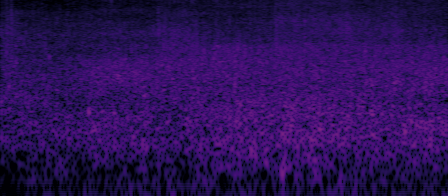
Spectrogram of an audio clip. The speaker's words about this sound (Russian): Море лениво плескалось, нехотя облизывая влажным языком краешек пустынного пляжа. Она шла по щиколотку в воде, чувствуя ласковое прикосновение волн, которые лениво накатывались на песок, а потом нехотя откатывались обратно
